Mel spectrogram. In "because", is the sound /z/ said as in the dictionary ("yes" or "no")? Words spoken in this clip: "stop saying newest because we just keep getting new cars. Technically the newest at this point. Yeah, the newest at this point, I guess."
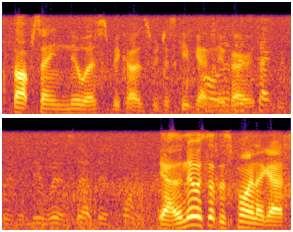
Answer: yes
